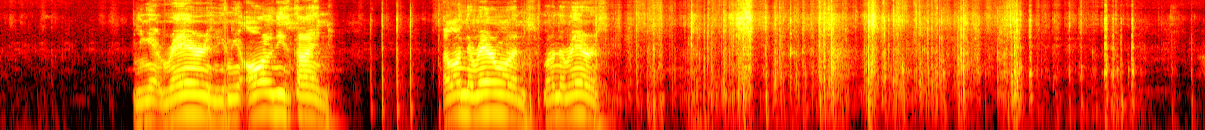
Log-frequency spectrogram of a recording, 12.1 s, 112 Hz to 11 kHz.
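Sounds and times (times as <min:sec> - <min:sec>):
packaging being torn and crinkled: 0:06.0 - 0:11.0.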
